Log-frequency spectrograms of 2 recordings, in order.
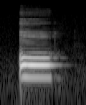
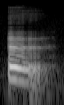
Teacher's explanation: O sound comes from the back and Ö comes from the front.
